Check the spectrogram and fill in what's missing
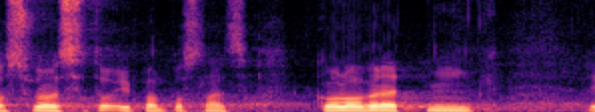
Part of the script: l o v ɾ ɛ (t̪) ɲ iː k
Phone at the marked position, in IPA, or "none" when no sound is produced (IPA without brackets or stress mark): t̪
